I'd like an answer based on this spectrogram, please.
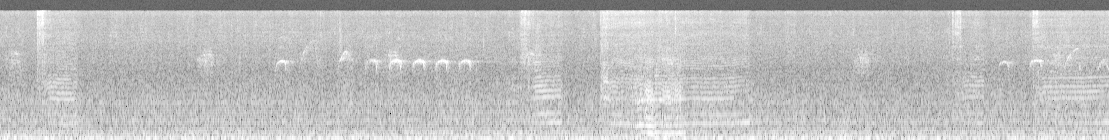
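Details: Garden-kept Japanese honey bees in Japan give a steady, deep humming drone, joined by brief high bird chirps in short runs and a few louder rustling noises midway.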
